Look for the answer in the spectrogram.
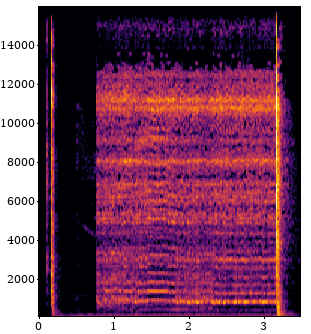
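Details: K24-swapped Honda CRX build before first start, fuel pump switched on through the new switch panel: after a click, a steady high-pitched whine of even tone for about two seconds; the fuel pump works, and the regulator is heard screaming.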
